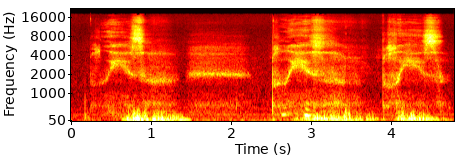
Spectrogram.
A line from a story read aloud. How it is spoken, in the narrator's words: they moaned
